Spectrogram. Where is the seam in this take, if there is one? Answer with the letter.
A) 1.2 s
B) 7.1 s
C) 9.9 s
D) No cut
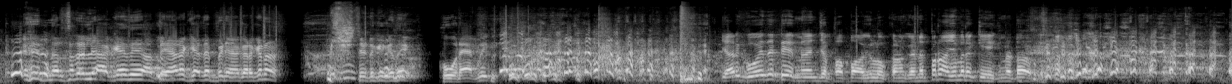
B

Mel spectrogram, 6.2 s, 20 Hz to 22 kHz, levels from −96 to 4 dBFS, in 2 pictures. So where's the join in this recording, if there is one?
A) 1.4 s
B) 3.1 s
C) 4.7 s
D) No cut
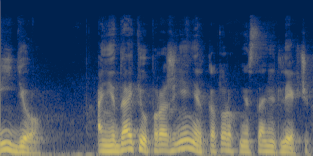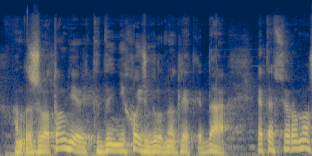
B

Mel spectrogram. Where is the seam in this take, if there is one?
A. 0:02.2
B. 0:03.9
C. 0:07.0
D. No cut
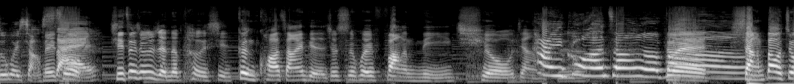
A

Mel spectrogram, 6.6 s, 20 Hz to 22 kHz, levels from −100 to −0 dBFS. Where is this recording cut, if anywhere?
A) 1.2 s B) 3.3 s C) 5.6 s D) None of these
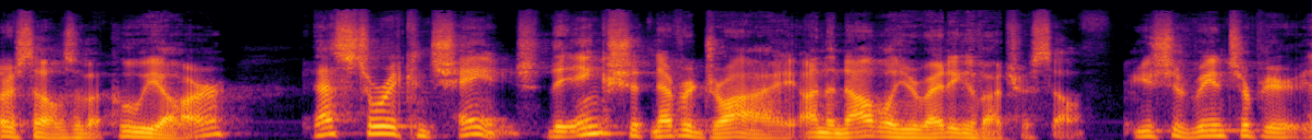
D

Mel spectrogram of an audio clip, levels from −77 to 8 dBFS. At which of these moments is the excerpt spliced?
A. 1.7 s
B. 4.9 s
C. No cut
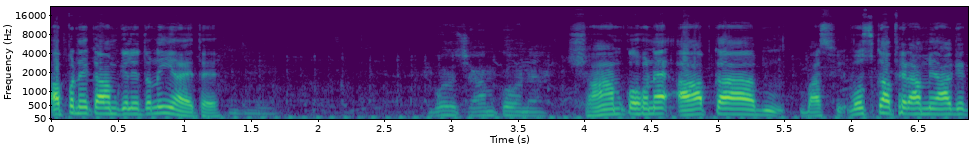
C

